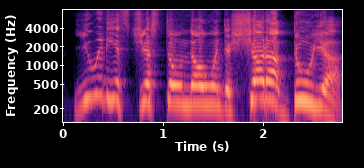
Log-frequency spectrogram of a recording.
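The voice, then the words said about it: Put-on New Jersey accent. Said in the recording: “Typed in a New Jersey accent.”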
